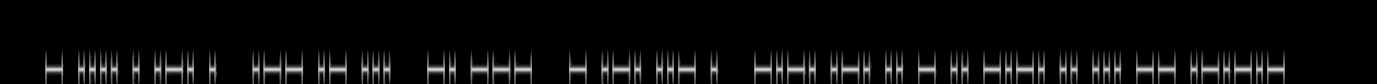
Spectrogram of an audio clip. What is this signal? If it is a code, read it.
Morse code, heard as a keyed tone, about 22 wpm, 700 Hz. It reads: THERE WAS NO TRUE CRITICISM.
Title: Sentences from Top 1300 Words 22wpm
